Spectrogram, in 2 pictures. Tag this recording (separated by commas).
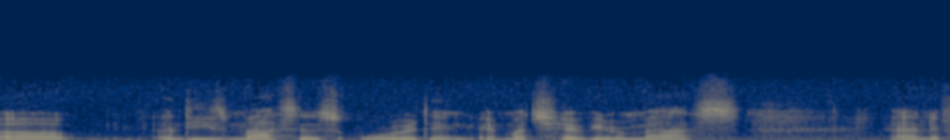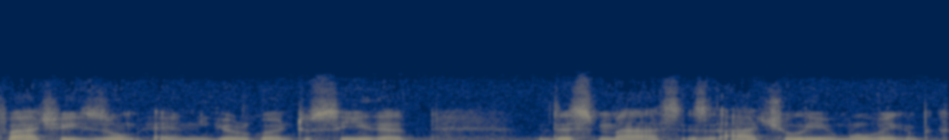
Speech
